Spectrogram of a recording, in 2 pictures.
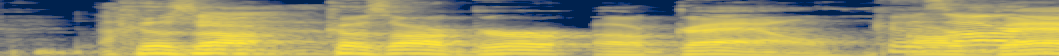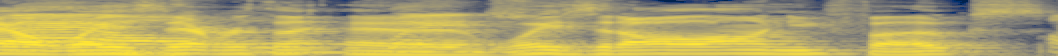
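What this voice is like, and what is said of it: Put-on country accent. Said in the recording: “Say it with a country accent now.”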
